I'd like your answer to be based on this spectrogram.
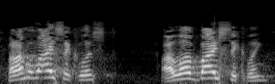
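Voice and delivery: high, loud protest of devotion; hammed-up cycling fanatic; insistent enthusiast. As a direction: insist eagerly against all evidence. Insists despite having no bicycle.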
